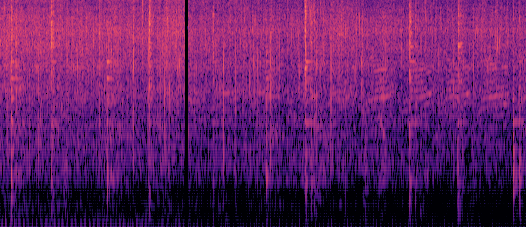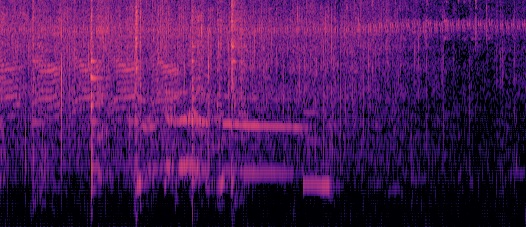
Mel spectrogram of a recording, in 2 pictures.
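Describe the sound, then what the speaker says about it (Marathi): Onion and curry leaves frying in a pan give off a soft, continuous sizzle dotted with frequent sharp crackles and light spoon scrapes as they are stirred. The sound is quiet and close, with no talking. "आता कढीपत्त्याचे पानं, कांदा, हे आता फिरवत राहा असं"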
